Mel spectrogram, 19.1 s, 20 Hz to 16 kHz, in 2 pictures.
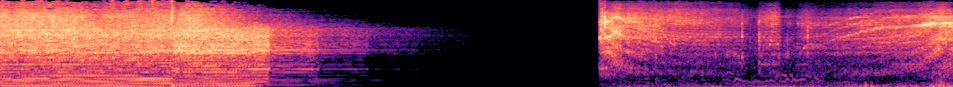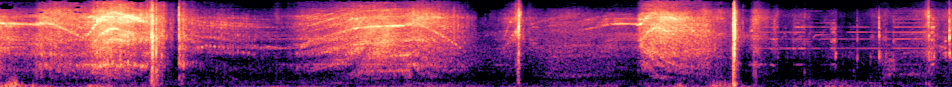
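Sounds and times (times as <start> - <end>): electric motor whining: 6.0 - 19.0.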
